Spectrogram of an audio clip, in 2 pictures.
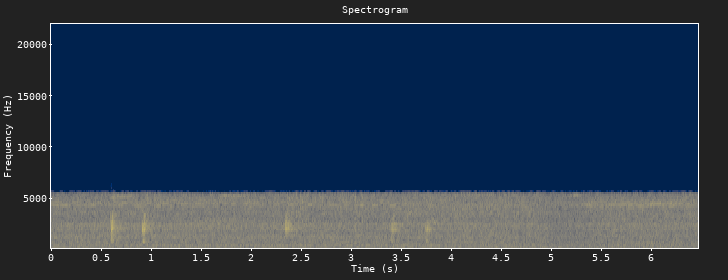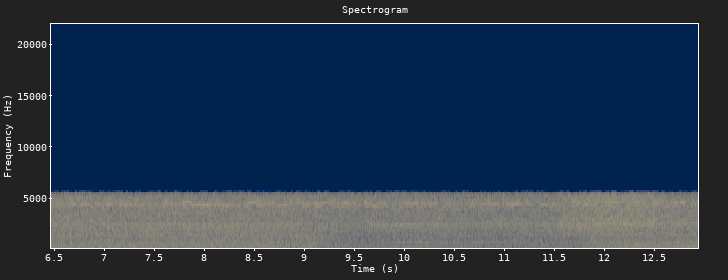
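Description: Steady drone of distant construction machinery with a low, rapid throb that stops about three-quarters of the way through, leaving a lower rumble. A few short, sharp chirps sound over it in the first few seconds.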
